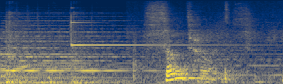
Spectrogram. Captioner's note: ding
